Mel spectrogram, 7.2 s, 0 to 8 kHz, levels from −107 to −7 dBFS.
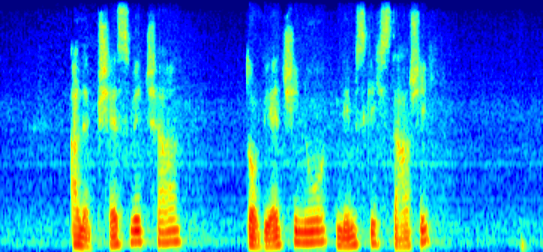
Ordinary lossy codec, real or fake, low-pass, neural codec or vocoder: Opus, 24 kbps; real; 7.2 kHz; none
